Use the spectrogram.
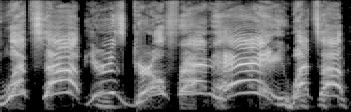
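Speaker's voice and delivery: very high shouted greeting; mock high-pitched, drawn-out yelling. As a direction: imitate an overexcited rocker hollering hello. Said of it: "And then [name] goes".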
